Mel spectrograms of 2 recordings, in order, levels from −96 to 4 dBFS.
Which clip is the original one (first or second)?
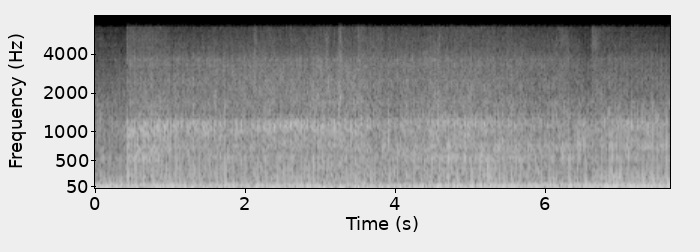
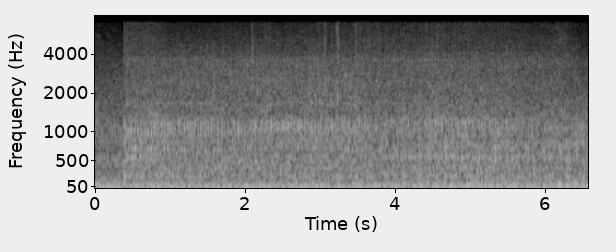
second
